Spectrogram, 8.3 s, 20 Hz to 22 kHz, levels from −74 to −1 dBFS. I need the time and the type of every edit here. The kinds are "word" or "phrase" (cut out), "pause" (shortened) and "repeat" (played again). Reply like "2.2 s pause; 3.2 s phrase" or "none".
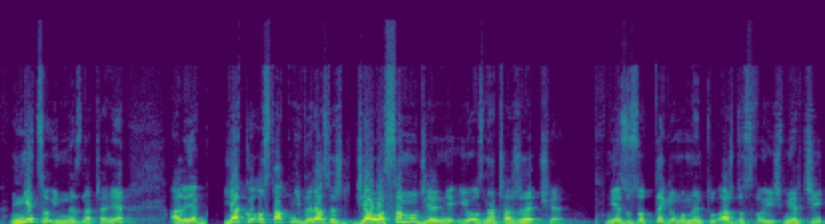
2.1 s word; 3.3 s word; 5.4 s word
